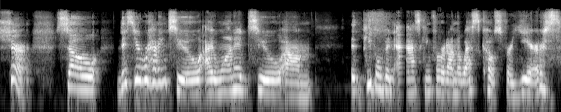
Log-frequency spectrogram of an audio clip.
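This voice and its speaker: A woman with a medium pitch talks at a fairly slow pace, her intonation lively. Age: 50s. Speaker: nanny and conference organizer. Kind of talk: casual interview chat. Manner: halting, many fillers.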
